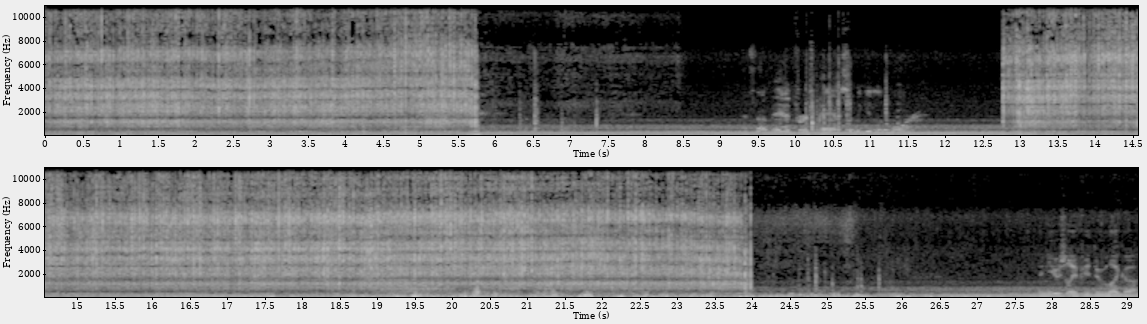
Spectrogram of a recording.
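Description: A welding machine hums steadily.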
